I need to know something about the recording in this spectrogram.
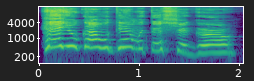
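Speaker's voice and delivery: high, loud exasperated cry at the news; exasperated outburst. Real, not acted. Reacting to celebrity gossip, loud and exasperated. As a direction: throw up your hands, loud and high.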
